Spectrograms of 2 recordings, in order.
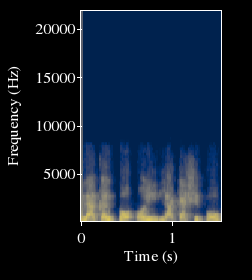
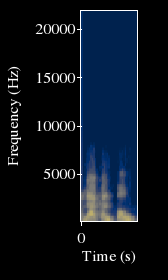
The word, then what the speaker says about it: Lacalle Pou: Hoy la calle Pou, porque si no algunos se nos enojan porque lo pronuncia como la Calpou, pero bueno, el presidente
